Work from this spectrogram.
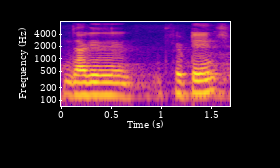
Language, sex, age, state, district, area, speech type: Odia, male, 18-30, Odisha, Rayagada, urban, spontaneous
